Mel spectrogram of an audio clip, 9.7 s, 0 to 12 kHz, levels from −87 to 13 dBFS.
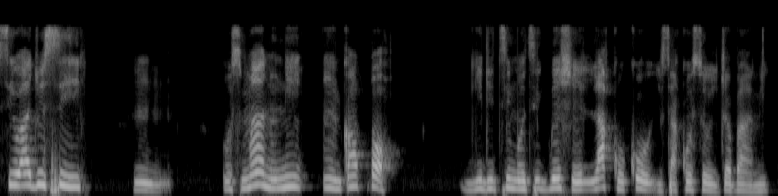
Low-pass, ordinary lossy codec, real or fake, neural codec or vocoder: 7.2 kHz; none; fake; codec, 16 kHz, 6 kbps, DAC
